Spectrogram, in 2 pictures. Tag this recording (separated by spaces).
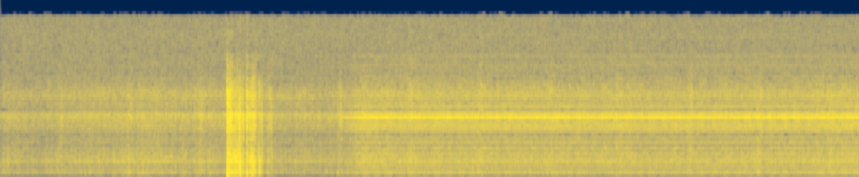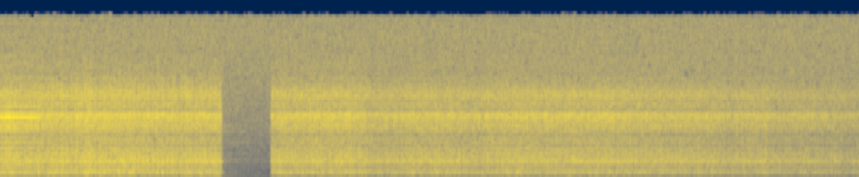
medium tune human seamless noise tempo radio error electricity futz static voice looping annoyance tunning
